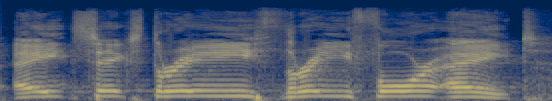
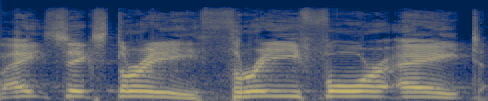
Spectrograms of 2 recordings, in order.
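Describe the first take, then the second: First: Digits repeated even slower; slow repeated number. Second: Deliberate slow readout of raffle digits; slow number call. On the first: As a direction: spell out each digit deliberately. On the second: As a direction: read each digit out slowly. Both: Real, not acted.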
